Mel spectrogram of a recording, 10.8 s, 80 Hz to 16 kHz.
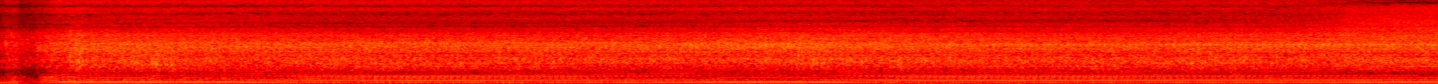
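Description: Mitsubishi Sigma wagon's 2.6-litre Astron four-cylinder engine revved hard just after the start and held at high, steady revs for a burnout, with a brief dip in pitch about six seconds in and a steady rushing noise over it. This is the engine the owner says is too weak to do a proper burnout.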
